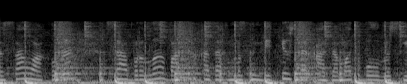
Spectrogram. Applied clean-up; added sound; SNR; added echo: none; Drum / Drum kit; -4 dB; none.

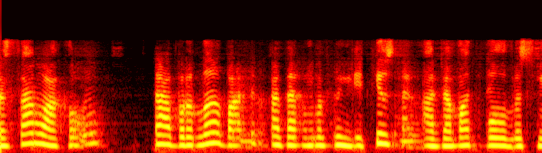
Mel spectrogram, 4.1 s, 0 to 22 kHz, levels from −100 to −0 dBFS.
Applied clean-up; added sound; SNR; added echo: neural mask model DeepFilterNet 3.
